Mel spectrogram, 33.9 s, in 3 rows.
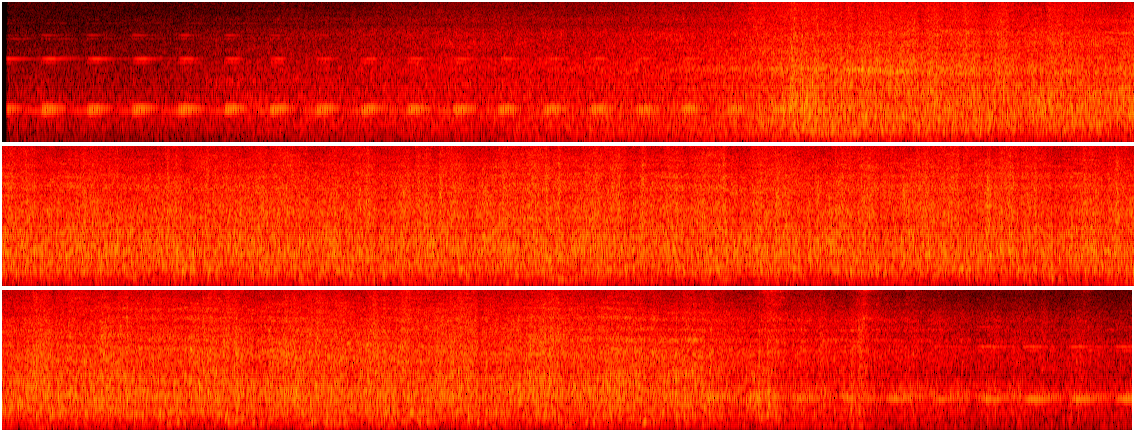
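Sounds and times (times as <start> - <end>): pulsing warning tone: 0.1 - 8.9
train wagons rushing past: 0.3 - 33.9.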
